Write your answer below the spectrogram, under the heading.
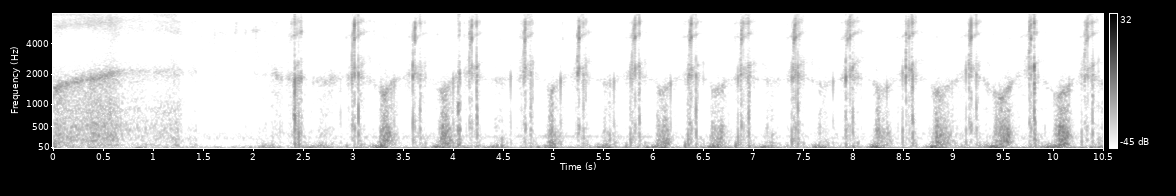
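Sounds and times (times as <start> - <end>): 
ear cleaning on right ear: 2.3 - 10.4.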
